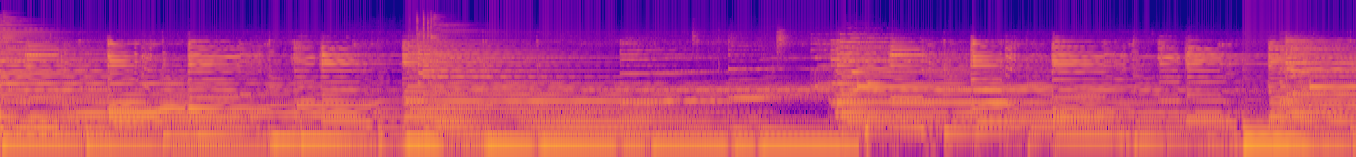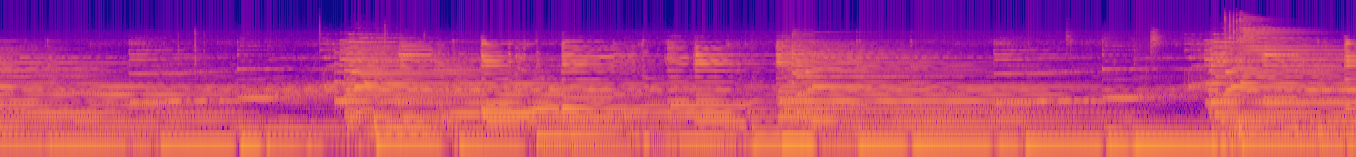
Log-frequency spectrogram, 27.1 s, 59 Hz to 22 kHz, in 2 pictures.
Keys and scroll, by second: 8.2-9.1 typing, 9.3 Return.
